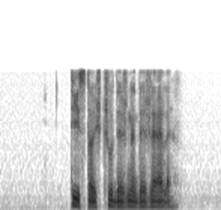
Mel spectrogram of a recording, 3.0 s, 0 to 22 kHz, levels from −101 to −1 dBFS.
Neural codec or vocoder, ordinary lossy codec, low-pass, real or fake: codec, 16 kHz, 8 kbps, FunCodec, trained on LibriTTS, 25 frames a second; none; 5.4 kHz; fake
